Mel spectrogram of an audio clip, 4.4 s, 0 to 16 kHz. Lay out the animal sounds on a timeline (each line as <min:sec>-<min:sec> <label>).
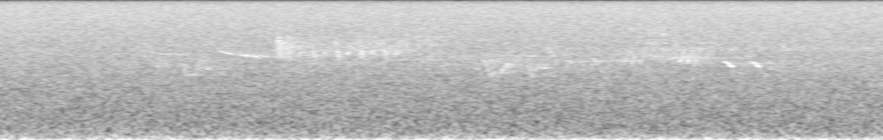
0:00.0-0:04.4 Red-eyed Vireo (Vireo olivaceus)
0:00.9-0:02.3 Black-throated Blue Warbler (Setophaga caerulescens)
0:02.8-0:04.0 Mourning Warbler (Geothlypis philadelphia)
